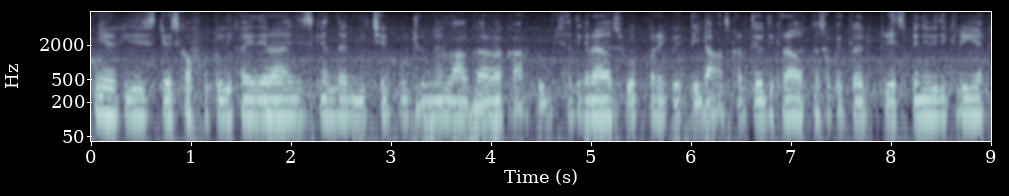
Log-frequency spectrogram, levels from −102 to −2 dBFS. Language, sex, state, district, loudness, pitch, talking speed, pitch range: Hindi, male, Chhattisgarh, Korba, -30 LUFS, 115 Hz, 280 wpm, 110-115 Hz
